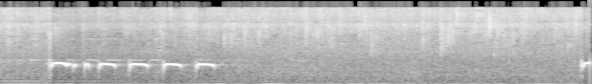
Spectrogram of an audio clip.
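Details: White zebra dove used as a lure to call a rival: a rapid run of about seven short curved cooing notes in two seconds, then silence until a new phrase begins, over patter and low hum.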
